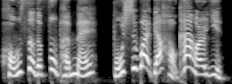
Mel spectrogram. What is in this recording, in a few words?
loading zh-hant; Cookie Run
